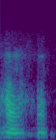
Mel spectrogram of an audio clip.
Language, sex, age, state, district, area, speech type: Assamese, male, 30-45, Assam, Biswanath, rural, conversation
